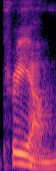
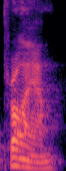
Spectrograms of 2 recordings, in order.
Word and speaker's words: Priam: And Peter O'Toole's King Priam, or Priam, however you want to pronounce it.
